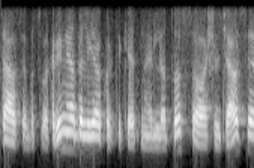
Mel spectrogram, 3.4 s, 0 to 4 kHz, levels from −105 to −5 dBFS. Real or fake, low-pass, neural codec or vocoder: real; 3.6 kHz; none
